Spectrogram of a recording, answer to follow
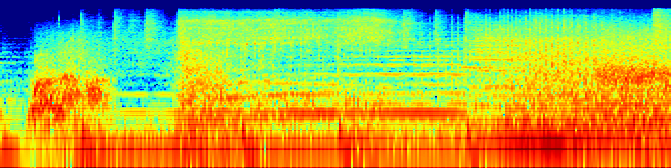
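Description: Cartoon sound effects over action background music: a short whoosh just after the start, then a rushing swoosh of cartoon rescue vehicles driving that swells near the end.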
